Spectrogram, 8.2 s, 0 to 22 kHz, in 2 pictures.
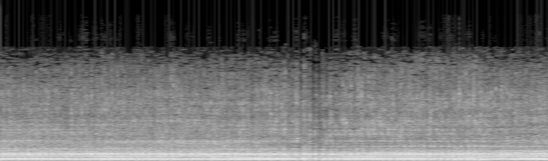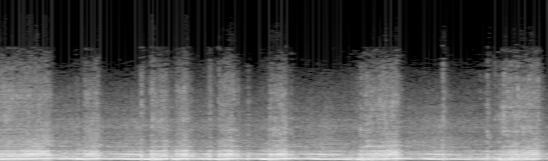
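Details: Mercury 135 outboard revving with an uneven, stumbling note that dips and surges under throttle instead of climbing cleanly, a misfire; owner suspects the spark plugs, not confirmed.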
